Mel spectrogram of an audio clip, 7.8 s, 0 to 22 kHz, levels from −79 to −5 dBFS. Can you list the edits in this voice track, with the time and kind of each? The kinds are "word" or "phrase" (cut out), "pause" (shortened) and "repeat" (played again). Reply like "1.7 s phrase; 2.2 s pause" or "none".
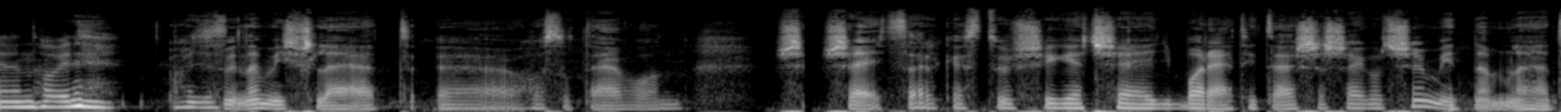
1.1 s word; 4.0 s repeat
